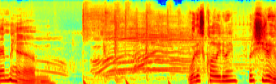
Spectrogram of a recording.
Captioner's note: people shouting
